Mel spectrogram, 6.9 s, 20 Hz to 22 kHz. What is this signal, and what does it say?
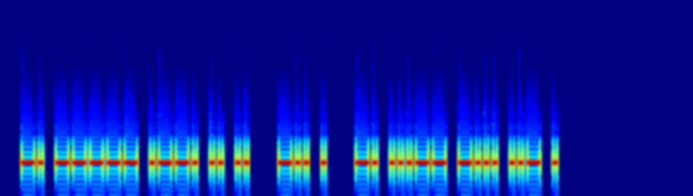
Morse code, heard as a keyed tone, about 28 wpm, 700 Hz. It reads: N0PII DE N3BUE
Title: USA Callsign DE Callsign - 5 Characters - 28wpm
